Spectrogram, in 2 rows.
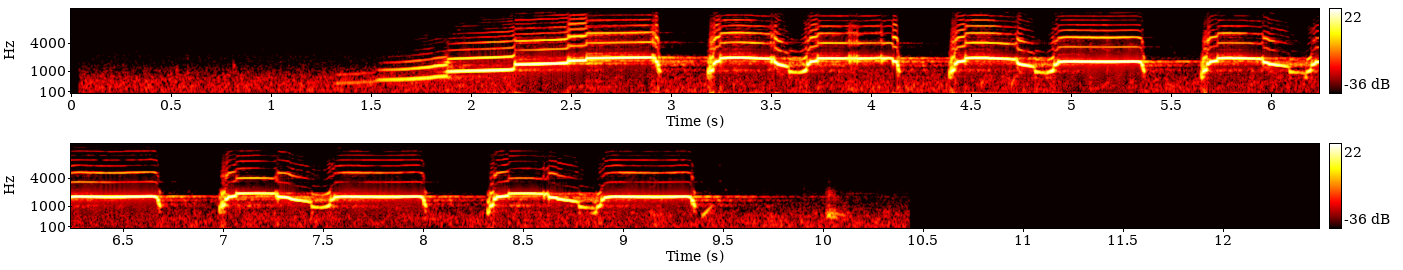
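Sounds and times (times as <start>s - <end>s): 
loon wailing and ringing two-part call: 1.3s - 9.7s.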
